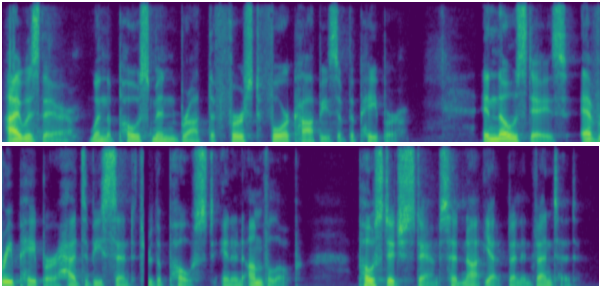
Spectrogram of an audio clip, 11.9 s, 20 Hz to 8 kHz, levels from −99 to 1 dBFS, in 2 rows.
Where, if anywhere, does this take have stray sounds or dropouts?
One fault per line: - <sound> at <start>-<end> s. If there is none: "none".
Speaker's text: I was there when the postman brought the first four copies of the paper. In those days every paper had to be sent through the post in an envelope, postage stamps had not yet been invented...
- dropout at 7.4-7.4 s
